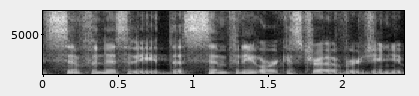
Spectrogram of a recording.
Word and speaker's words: Symphonicity: Symphicity and remember that's pronounced Symphonicity, right? Symphonicity.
